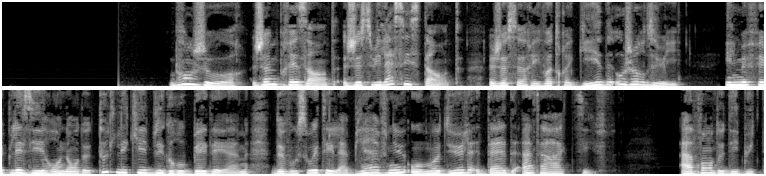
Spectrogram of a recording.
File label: french canadian documentaries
